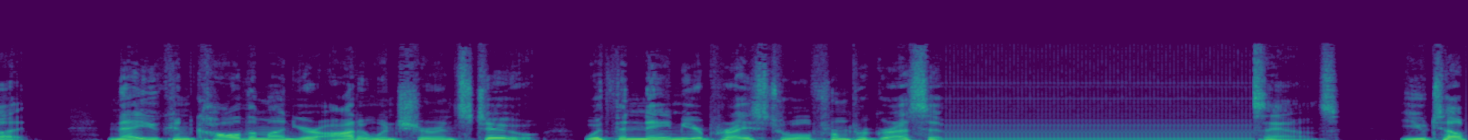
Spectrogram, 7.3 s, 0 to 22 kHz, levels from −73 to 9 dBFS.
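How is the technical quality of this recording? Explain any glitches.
The speech is marred by one serious glitch. From 4.74 to 6.28 s, a system hang loop occurs. The machine froze while the audio hardware kept replaying one 20 ms buffer. That loop repeats at 50 Hz, producing a steady buzz. About a second and a half of speech is lost.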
